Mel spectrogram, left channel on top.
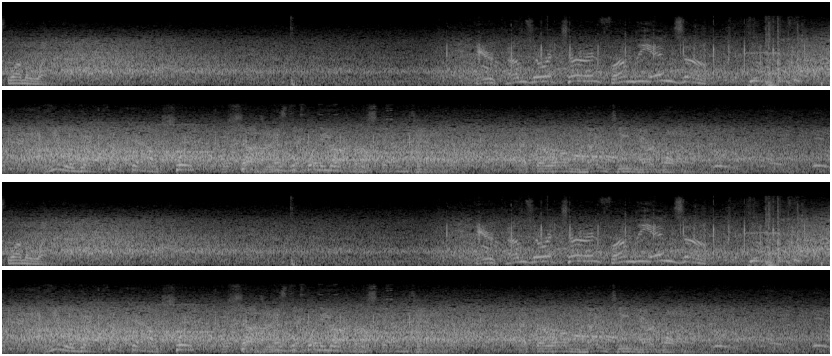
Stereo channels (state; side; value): identical; both; correlation 1.00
